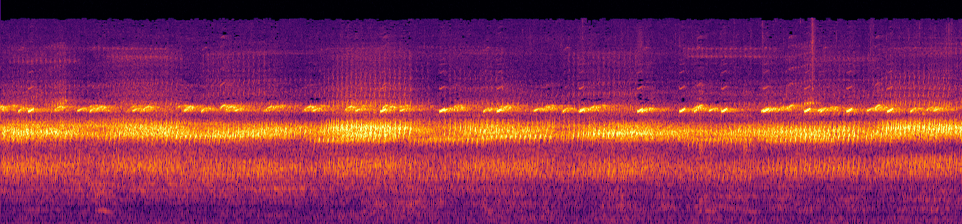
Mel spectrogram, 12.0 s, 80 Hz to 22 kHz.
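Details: Spring chorus of tree frogs at wetlands in Firestone Park, Columbiana, Ohio, 6 May 2023, captured with a Zoom H2n: many overlapping shrill trills blending into a steady pulsing wall of sound that rises slightly midway.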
